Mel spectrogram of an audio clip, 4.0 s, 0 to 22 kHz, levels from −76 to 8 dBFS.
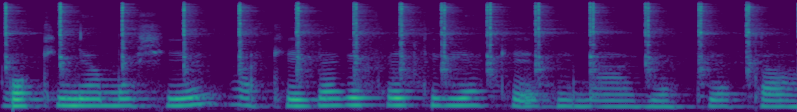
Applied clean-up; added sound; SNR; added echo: none; Mechanisms / Bicycle; 3 dB; none.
